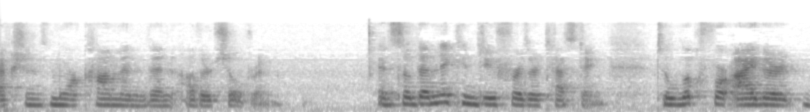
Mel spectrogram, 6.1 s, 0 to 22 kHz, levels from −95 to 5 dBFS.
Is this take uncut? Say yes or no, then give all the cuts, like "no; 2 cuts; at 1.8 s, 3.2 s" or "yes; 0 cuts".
yes; 0 cuts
